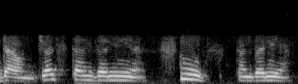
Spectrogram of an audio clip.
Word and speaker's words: Tanzania: You pronounce the word Tanzania. It's actually neither. Kiswahili is a very straightforward language. The way you write it, it's the way you pronounce it.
